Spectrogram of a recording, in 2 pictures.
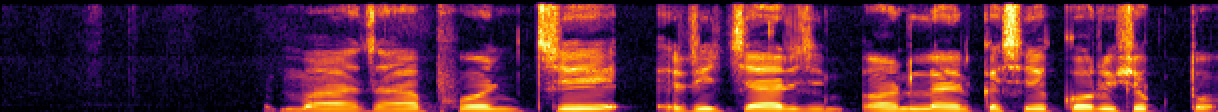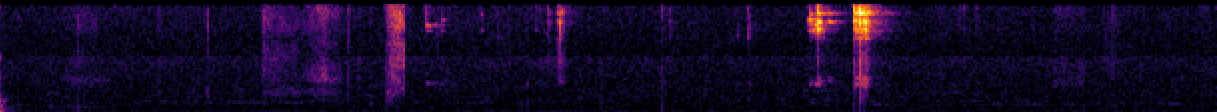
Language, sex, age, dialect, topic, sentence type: Marathi, male, <18, Standard Marathi, banking, question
